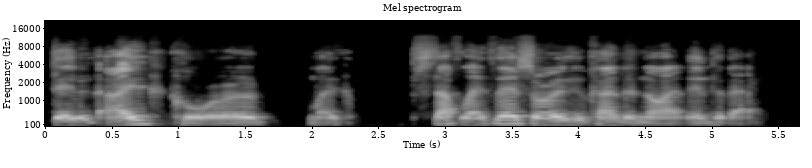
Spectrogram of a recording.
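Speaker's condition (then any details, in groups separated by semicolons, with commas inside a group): Tongue cancer surgery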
